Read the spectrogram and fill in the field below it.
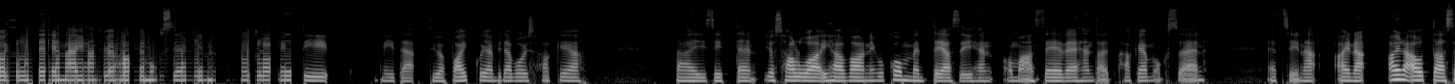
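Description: From 0.01 to 2.91 s the speech turns into a rigid, metallic buzz fixed at 200 Hz, with the words still roughly traceable underneath. This is robotic sound from repeated short buffers, likely caused by audio arriving too seldom so that a 5 ms chunk is replayed over and over while about 70% of the real signal is skipped. Unlike gaps or crackle from dropouts, there is no silence here, just a steady buzz.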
